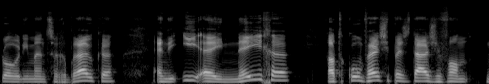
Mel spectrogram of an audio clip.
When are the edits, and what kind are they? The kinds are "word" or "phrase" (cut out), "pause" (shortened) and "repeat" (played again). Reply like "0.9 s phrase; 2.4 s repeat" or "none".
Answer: none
